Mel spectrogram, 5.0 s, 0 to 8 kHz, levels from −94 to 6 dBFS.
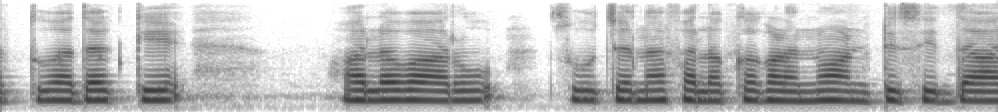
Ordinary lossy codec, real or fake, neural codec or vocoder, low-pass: none; real; none; 7.2 kHz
